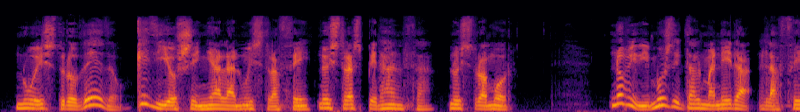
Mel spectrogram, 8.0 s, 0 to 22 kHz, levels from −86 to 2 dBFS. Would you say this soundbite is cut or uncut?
cut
